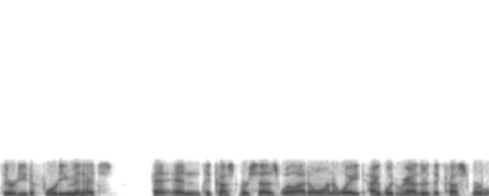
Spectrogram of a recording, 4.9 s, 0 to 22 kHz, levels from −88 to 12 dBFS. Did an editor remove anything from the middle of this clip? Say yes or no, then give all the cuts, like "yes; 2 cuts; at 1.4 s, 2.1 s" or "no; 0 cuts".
no; 0 cuts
